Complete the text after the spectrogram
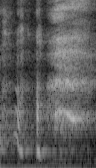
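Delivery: airy laugh; high breathy giggle. Real, not acted. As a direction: giggle at yourself. Laughs after grandma voice.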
